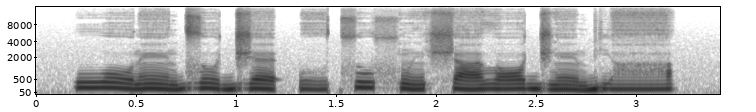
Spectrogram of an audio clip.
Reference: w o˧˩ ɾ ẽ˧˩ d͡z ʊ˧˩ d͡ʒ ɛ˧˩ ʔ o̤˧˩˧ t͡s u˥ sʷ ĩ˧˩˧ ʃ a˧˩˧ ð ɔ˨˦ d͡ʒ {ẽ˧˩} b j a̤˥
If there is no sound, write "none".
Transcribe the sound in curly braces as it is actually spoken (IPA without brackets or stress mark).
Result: ẽ˧˩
